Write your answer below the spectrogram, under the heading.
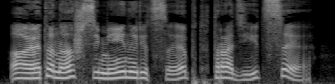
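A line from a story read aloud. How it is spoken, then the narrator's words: Deep bass mimicry. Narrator (Russian): пробасил Фарид, передразнивая своего отца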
